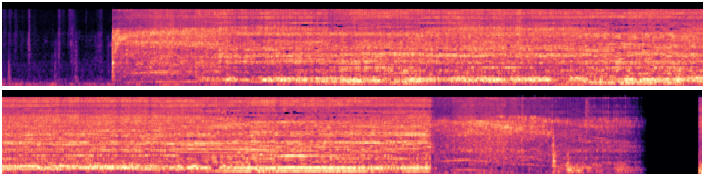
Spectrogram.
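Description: Corded Makita angle grinder with a cut-off disc spinning up, then cutting steadily into a steel plate to widen a groove for about thirteen seconds, then winding down with a falling pitch.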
